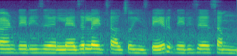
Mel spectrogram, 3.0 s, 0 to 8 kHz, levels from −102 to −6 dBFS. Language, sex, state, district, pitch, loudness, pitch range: English, female, Punjab, Kapurthala, 190 Hz, -16 LUFS, 180-195 Hz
